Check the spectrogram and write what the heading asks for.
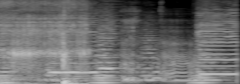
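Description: Cartoon sound effect of knocks on a wooden door, sharp raps in the first second, over background music.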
